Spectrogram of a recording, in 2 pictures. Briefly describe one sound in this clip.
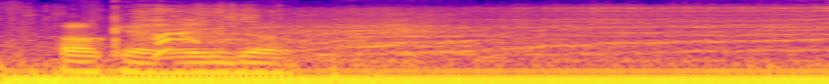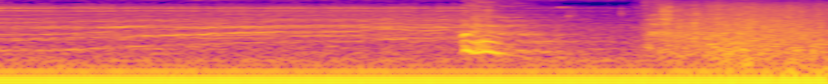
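A zip line whirs as someone slides down a rope.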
